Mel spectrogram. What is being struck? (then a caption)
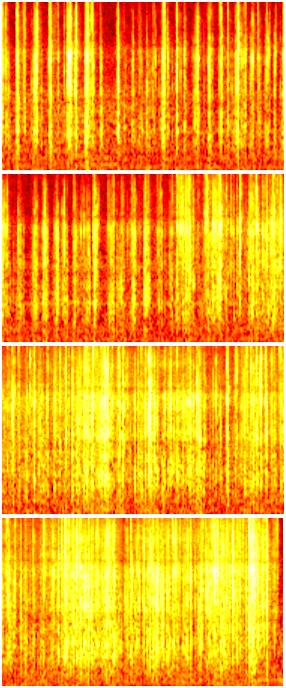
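Plastic bag of potato chips. Fingertips press and crinkle a clear plastic bag full of potato chips. The result is a dense, continuous stream of sharp, bright crackles and crisp snaps that grows busier and louder through the second half.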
